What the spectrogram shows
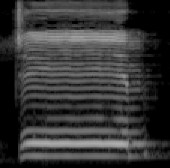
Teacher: জিম উচ্চারণটি ওপর তালুর সঙ্গে মিডিলে লেগে হবে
